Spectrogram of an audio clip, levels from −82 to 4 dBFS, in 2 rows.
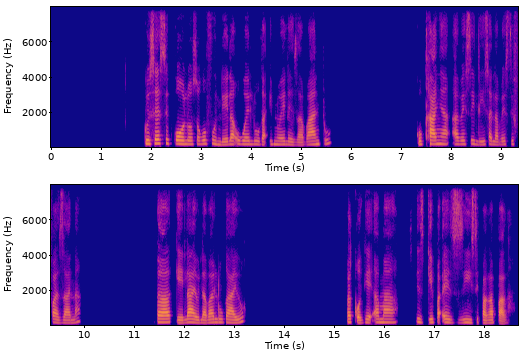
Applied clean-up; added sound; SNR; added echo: none; none; none; none.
